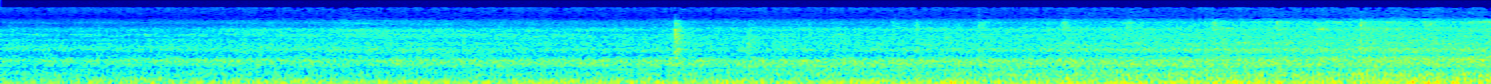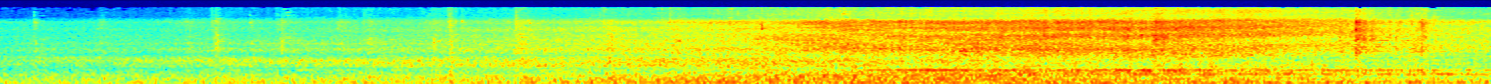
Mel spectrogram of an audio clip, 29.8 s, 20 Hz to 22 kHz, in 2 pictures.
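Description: EP1 electric locomotive hauling a passenger train arriving at a station. A low rumble grows steadily louder as the locomotive and then the coaches pass close by, with a steady whine joining in over the last few seconds.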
